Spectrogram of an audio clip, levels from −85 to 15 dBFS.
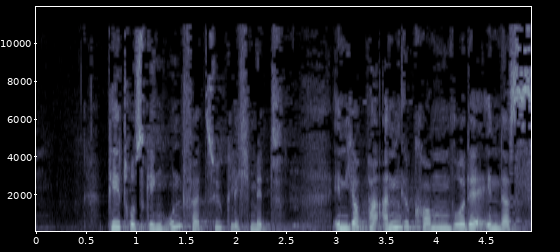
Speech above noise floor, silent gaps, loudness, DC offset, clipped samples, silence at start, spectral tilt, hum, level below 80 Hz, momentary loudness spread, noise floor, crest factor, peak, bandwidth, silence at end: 36 dB; none; -24 LUFS; under 0.1%; under 0.1%; 0.75 s; -4 dB/octave; none; -74 dBFS; 10 LU; -59 dBFS; 16 dB; -8 dBFS; 11.5 kHz; 0 s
